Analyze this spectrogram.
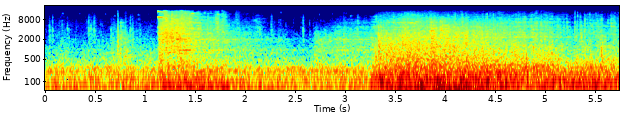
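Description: Metal weapons clash in a brief fight.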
